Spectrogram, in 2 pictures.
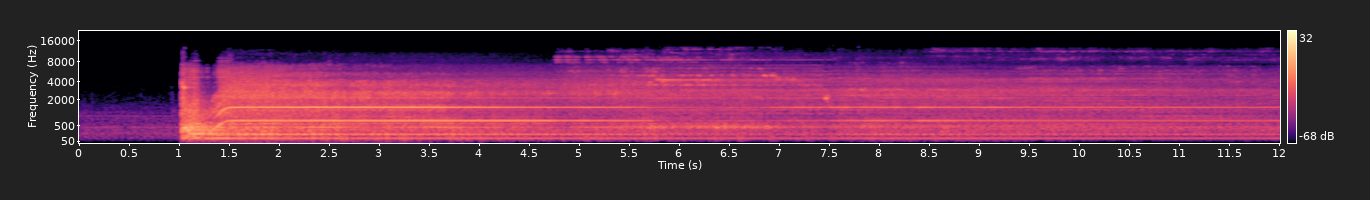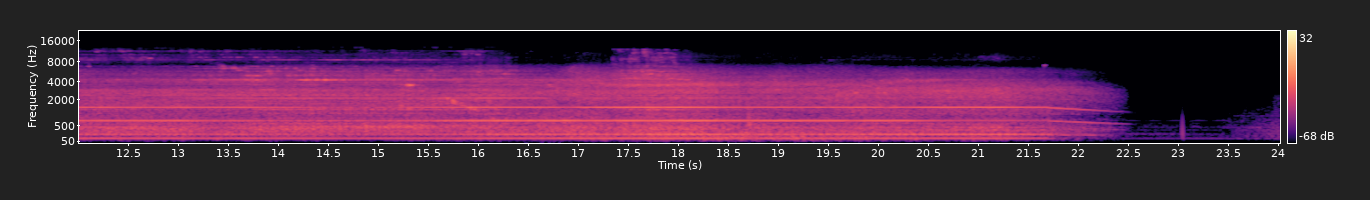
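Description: Table saw starting up about a second in and running with a steady whine while its blade cross-cuts a thin strip off the edge of a wooden frame-and-panel guided by the rip fence. Near the end its pitch begins to drop as the motor winds down, and the sound cuts off abruptly.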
